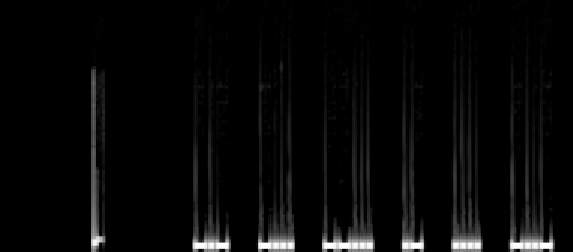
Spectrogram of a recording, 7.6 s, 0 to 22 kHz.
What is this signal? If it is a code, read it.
Morse code, heard as a keyed tone, about 25 wpm, spaced as for 14 wpm, 700 Hz. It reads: KB7AHX
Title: USA Call Signs - 6 Characters - 3x Character Spacing - 25wpm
